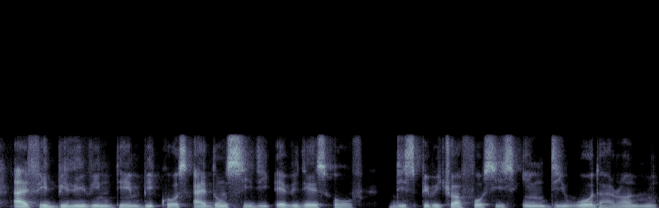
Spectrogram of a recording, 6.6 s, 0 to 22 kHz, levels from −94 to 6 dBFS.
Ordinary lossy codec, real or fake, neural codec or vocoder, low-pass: none; fake; codec, 16 kHz, 2 kbps, FunCodec, trained on Chinese and English, 25 frames a second; none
